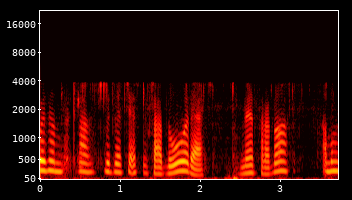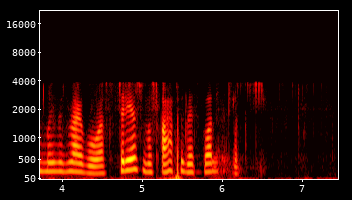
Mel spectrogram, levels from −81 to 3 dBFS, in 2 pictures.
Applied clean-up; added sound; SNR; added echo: neural separator model SepFormer WHAMR!.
